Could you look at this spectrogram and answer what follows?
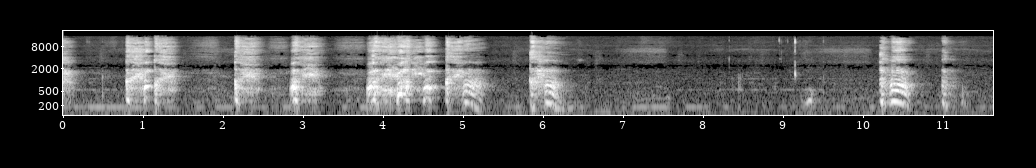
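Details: Repeated bursts of coughing, about seven, from a girl in a quiet room, with a steady hum in the background.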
